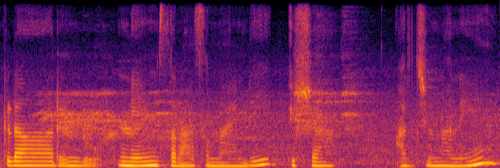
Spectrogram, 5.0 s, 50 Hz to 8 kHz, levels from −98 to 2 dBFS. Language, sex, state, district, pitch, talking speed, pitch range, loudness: Telugu, female, Andhra Pradesh, Annamaya, 185 Hz, 110 wpm, 175-195 Hz, -18 LUFS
